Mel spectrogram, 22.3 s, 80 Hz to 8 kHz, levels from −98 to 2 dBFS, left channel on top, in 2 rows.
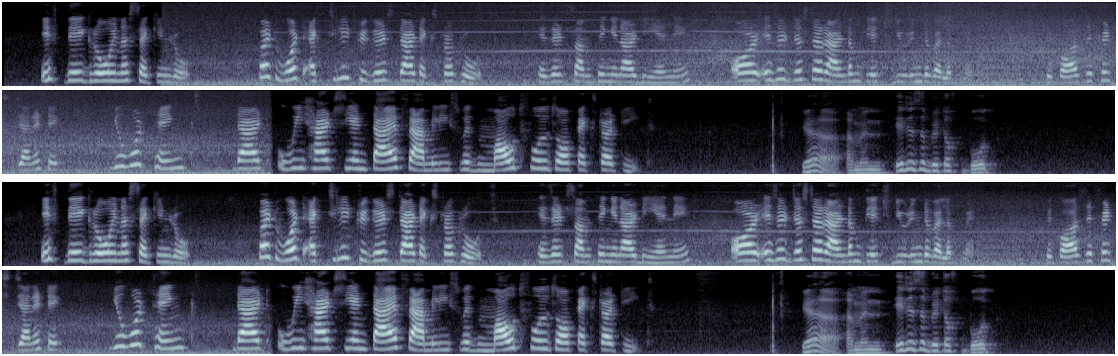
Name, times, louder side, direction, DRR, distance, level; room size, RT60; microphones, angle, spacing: voice 1, 0.4-1.9 2.6-4.8 5.4-6.9 7.3-9.7 10.4-11.7 12.2-13.0 13.4-17.5, right 3 dB, 20° right, 0.5 m, -26 dB
sound 1, 1.6-13.8, left 3 dB, 50° left, 0.6 m, -40 dB
Wind instrument woodwind instrument, 2.7-10.9, left 5 dB, 75° left, 4.1 m, -55 dB
voice 2, 19.1-21.1, right 1 dB, 55° right, 2.0 m, -37 dB
head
